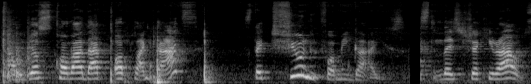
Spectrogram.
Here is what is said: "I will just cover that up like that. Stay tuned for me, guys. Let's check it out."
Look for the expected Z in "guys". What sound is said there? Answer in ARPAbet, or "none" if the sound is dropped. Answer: S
